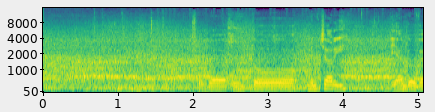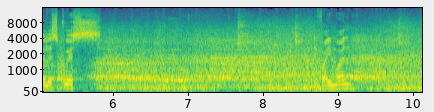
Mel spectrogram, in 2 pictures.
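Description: A large crowd roars and chants steadily in an open stadium.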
